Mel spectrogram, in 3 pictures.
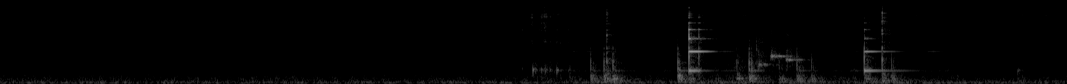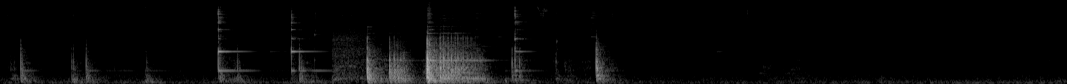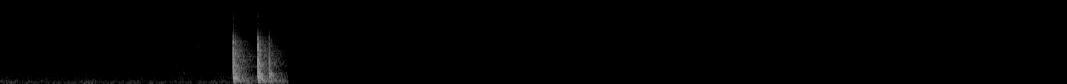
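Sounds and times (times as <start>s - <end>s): dishes clinking: 5.3s - 9.6s, 10.6s - 18.5s.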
